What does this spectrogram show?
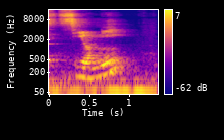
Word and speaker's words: SEEONEE: Nos encuentran para cualquier cuestión o duda en las redes sociales de la veterinaria, es Sionee, se escribe SEEONEE.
